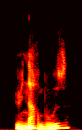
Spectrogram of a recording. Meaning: arbutus berry (fruit of the strawberry tree)
- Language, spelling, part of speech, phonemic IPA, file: French, arbouse, noun, /aʁ.buz/, Fr-arbouse.ogg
